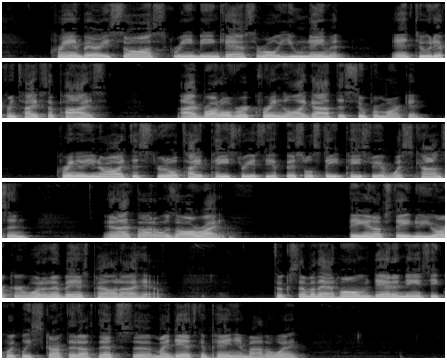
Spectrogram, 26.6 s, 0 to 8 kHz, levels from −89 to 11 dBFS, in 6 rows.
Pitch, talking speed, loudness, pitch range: 130 Hz, 175 wpm, -22 LUFS, 115-145 Hz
